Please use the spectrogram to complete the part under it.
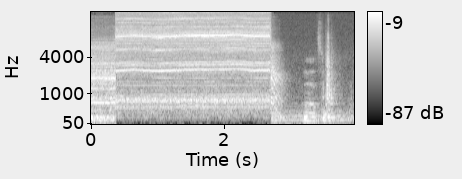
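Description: A stand mixer whirs steadily on low while mixing beer cheese, with a constant loud, close motor whine that then cuts off, leaving a few clinks and handling noises.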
